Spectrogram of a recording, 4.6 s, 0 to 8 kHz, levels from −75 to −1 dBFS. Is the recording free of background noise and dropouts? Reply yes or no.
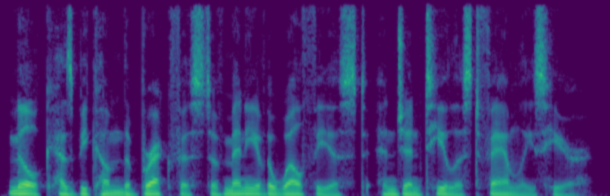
yes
